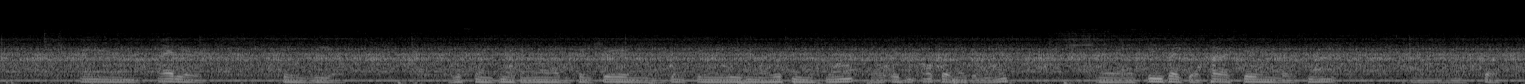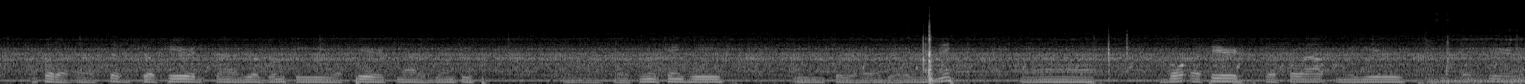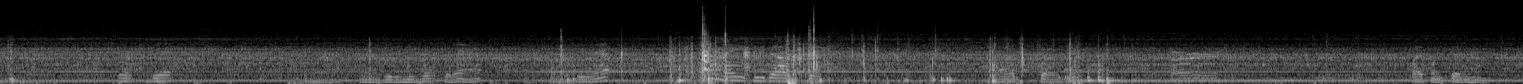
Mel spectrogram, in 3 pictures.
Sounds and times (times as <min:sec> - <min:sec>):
Speech: 0:00.8 - 0:02.0, 0:02.8 - 0:03.4, 0:04.5 - 0:10.2, 0:11.0 - 0:13.4, 0:14.1 - 0:15.0, 0:15.6 - 0:20.1, 0:20.8 - 0:22.5, 0:23.2 - 0:30.8, 0:31.6 - 0:32.3, 0:33.4 - 0:36.7, 0:37.5 - 0:38.7, 0:40.4 - 0:41.4, 0:42.2 - 0:42.8, 0:44.6 - 0:45.4.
